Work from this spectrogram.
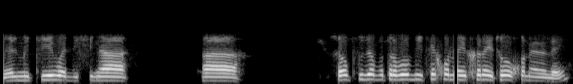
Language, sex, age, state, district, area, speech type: Bodo, male, 60+, Assam, Baksa, urban, conversation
